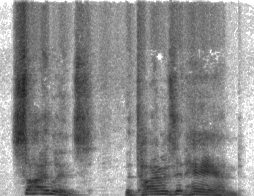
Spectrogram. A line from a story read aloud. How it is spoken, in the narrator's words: And he'll shout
